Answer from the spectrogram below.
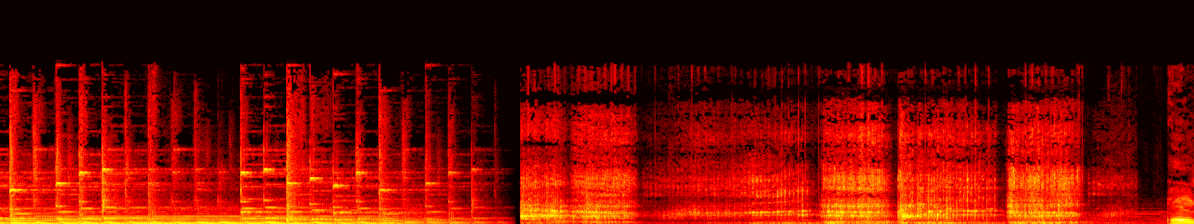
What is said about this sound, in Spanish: rugido de un tigre, de una bestia, el mismo sonido que escuchaba Anton Sandor Lavey durante su juventud casi todos los días, porque él fue domador de tigres y de leones.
